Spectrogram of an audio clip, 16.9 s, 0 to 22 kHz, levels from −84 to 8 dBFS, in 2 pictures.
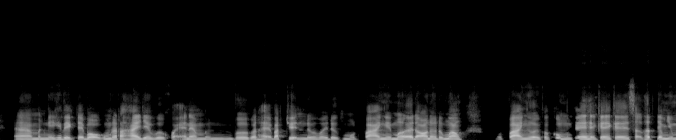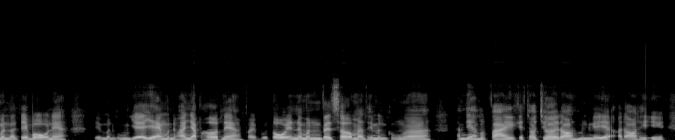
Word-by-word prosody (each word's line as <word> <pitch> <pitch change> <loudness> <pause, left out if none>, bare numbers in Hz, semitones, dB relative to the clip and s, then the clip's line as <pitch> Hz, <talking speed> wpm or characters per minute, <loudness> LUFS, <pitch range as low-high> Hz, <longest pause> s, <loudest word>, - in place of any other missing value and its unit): À, 90 -1 0
mình 95 0 -1
nghĩ 100 - -1
cái 150 +4 -1
việc 140 - +2
chạy 100 - +2
bộ - - +4
cũng 140 +2 -1
rất 170 +2 +1
là - - +3
hay 115 0 +6
chứ 135 0 +1
vừa 105 -5 -1
khỏe 90 - -3
nè, 95 0 +1
mình 95 0 -5
vừa 100 -1 +1
có 135 - 0
thể - - -2
bắt 130 - +1
chuyện 95 - 0
đối 120 +4 -2
với 140 +3 -3
được 100 -9 -6
một 95 -1 -8
vài 100 -1 +4
người 100 -1 +1
mới 105 +2 +3
ở - - +7
đó 120 - +5
nữa, 140 - +2
đúng 150 0 0
hông? 135 -2 +5 0.4
Một - - -17
vài 100 0 +7
người 100 -2 +2
có - - -6
cùng 95 -1 -2
cái 135 -1 +4
cái 135 +1 +3
cái 130 0 +1
sở - - -4
thích 135 - +2
giống 130 - +3
như 135 -2 +1
mình 110 -4 -1
là 95 - -3
chạy 95 - -2
bộ 95 -1 +1
nè, 95 0 -2 0.4
thì - - -12
mình 90 +1 -10
cũng 135 +2 -8
dễ - - +1
dàng 105 -8 +2
mình 100 0 -4
hòa 100 -1 -2
nhập 95 0 0
hơn 125 +2 -1
nè, 115 0 0
và 110 - -9
buổi 95 - -11
tối 115 +10 +2
nếu 170 -2 -1
mình 130 -10 -1
về 110 +1 +1
sớm 115 - 0
á 195 - -1
thì 125 - -7
mình 110 -1 -4
cũng, 160 +7 -11
ơ, 145 -1 -2 0.4
tham 135 +1 -5
gia 145 +1 -2
một 125 -5 -5
vài 110 +2 +1
cái 155 - -6
trò 105 - -3
chơi 140 +5 0
ở - - +2
đó, 120 +6 +2
mình 115 -5 -3
nghĩ 110 - -2
ở 165 - -3
đó - - -1
thì 125 -8 -7
hiện 90 -1 -6
115 Hz, 310 wpm, -25 LUFS, 100-135 Hz, 0.4 s, ở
